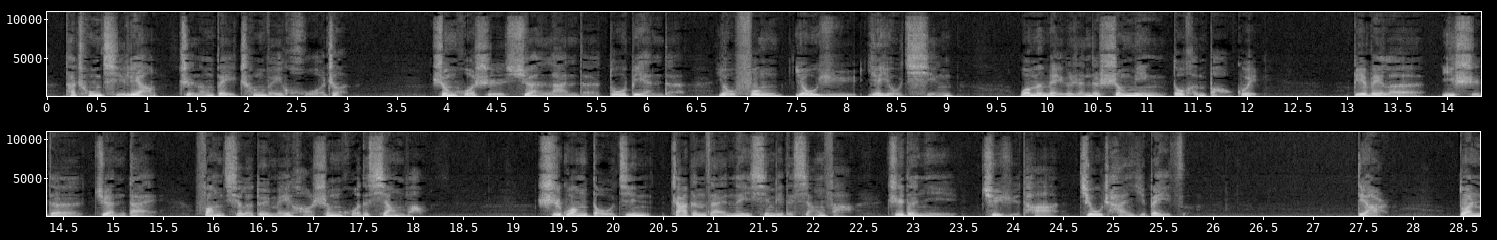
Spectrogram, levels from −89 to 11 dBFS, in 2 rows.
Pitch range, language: 80-120 Hz, Chinese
